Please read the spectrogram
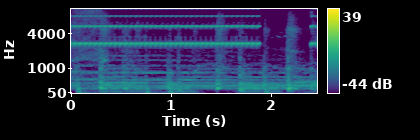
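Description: Cordless telephone ringing: one long electronic ring on a single high tone that cuts off just before the end, over soft background music.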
